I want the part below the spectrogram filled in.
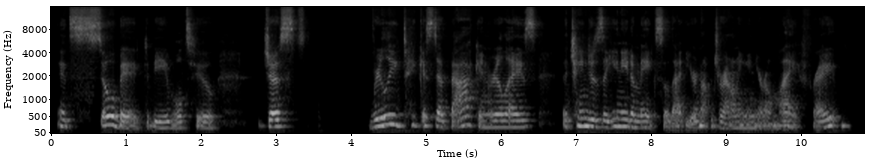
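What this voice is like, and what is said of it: Emotional, choked-up voice. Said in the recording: “I'm sorry if I sound a little emotional”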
